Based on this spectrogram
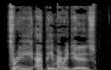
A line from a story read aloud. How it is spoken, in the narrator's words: said Arthur cheerfully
